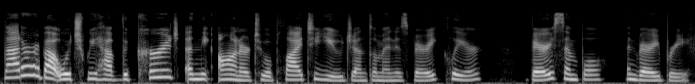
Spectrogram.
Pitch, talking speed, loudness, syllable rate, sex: 230 Hz, 205 wpm, -19 LUFS, 5.9 syllables/s, female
